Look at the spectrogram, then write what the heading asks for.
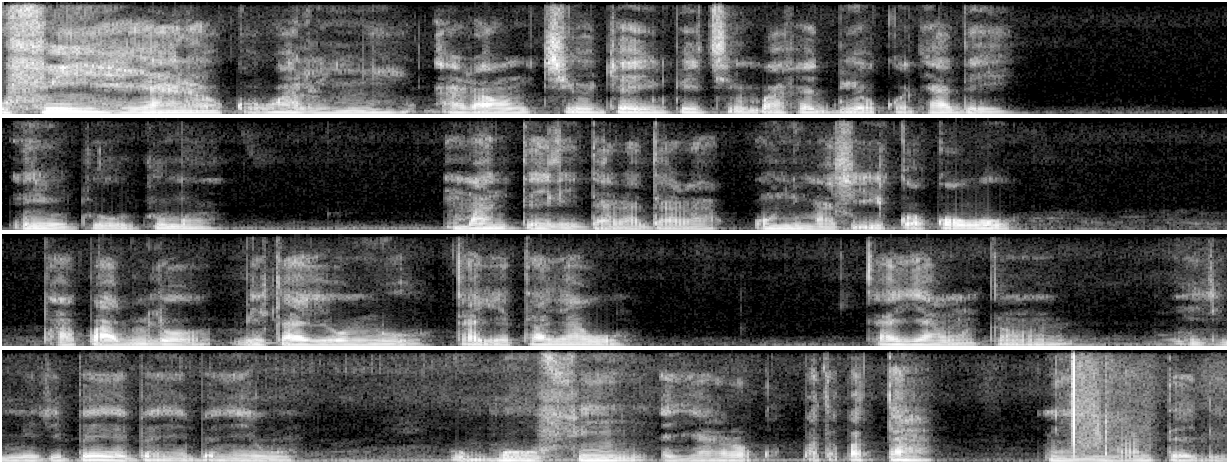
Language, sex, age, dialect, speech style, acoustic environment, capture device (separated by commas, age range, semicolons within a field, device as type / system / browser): Yoruba, male, 25-34, Nigeria - Ibadan, relaxed, traffic, mobile / Linux / Chrome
